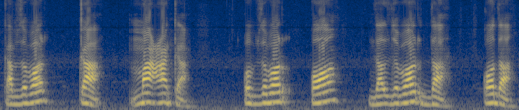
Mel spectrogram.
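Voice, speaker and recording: Slow, patient male Quran teacher. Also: high-pitched, fairly bright tone. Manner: slow, patient drilling, asking and answering his own questions. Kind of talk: spelling Arabic letters aloud with vowel marks.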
